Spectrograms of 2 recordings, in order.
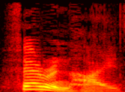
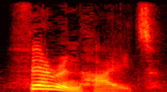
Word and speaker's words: Fahrenheit: 氏这个词，慢慢来 Fahrenheit，注意第一个 H 不发音啊，再来一遍 Fahrenheit，注意拼写，不可以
